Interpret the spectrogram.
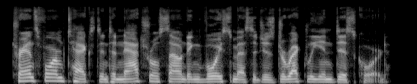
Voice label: male voice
